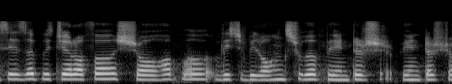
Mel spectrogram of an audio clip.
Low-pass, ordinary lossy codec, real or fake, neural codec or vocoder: none; none; fake; codec, 16 kHz, 0.8 kbps, ZipCodec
